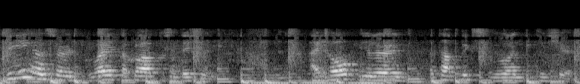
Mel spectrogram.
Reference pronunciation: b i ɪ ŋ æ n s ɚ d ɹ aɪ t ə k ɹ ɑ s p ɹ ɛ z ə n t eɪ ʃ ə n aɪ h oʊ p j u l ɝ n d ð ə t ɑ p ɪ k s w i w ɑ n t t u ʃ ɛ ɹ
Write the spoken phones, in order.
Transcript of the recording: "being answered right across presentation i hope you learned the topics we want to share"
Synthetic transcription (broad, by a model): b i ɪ ŋ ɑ n s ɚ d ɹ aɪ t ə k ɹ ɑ p ɹ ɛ s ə n t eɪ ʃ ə n aɪ h oʊ p j u l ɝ n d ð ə t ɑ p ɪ k s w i w ɑ n t t u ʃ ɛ ɹ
